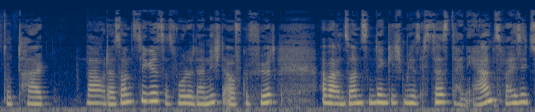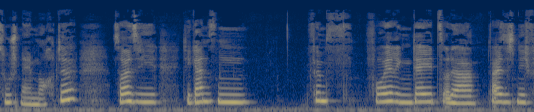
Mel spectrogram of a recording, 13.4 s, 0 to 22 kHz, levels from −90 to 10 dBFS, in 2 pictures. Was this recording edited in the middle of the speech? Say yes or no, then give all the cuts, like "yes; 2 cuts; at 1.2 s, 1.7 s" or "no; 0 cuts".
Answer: yes; 3 cuts; at 1.1 s, 5.2 s, 6.6 s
